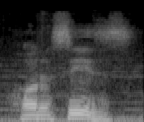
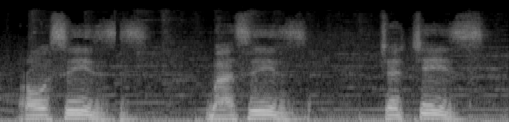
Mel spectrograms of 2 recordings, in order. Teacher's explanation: kalau bunyinya sibilan sebelum suffixnya maka diucapkannya sebagai allomorph is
